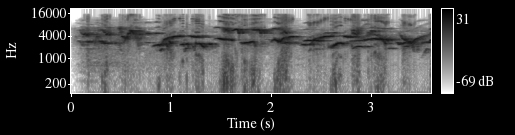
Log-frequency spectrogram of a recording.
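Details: An Oriental magpie-robin pours out a loud, unbroken stream of varied whistles, trills and harsh chattering notes, shifting pitch constantly, a fighting-style song used as a lure to prompt other magpie-robins to sing.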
